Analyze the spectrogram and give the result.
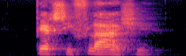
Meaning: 1. lighthearted caricature or mockery, as in a comedy sketch 2. ridiculing mispresenting or misconstruing
- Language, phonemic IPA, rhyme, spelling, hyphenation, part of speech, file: Dutch, /ˌpɛr.siˈflaː.ʒə/, -aːʒə, persiflage, per‧si‧fla‧ge, noun, Nl-persiflage.ogg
